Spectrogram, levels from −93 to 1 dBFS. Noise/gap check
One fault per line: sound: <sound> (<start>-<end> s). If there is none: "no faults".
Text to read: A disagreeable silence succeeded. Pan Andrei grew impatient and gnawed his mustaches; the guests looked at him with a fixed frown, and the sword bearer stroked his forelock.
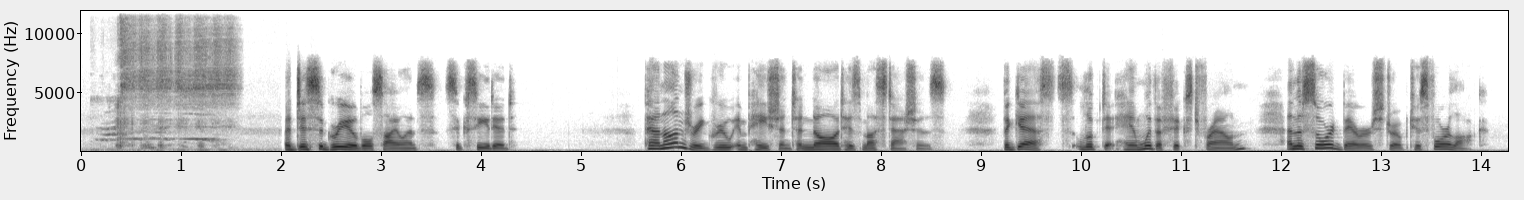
sound: sigh (0.1-1.6 s)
